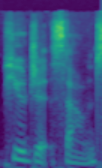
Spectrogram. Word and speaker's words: Puget Sound: Puget Sound, sorry. I think I said it right the first time and then wrong the second time. – You did, yeah. It's Puget Sound over in Washington.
